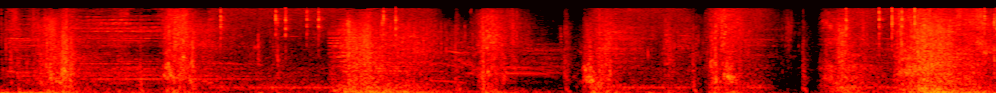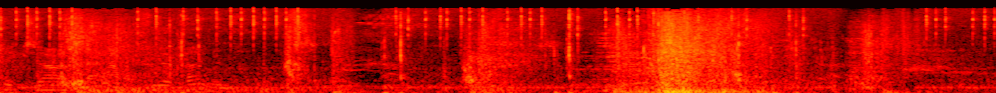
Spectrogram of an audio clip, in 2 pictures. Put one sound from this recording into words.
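Game sound effects of fighting clash and burst.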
